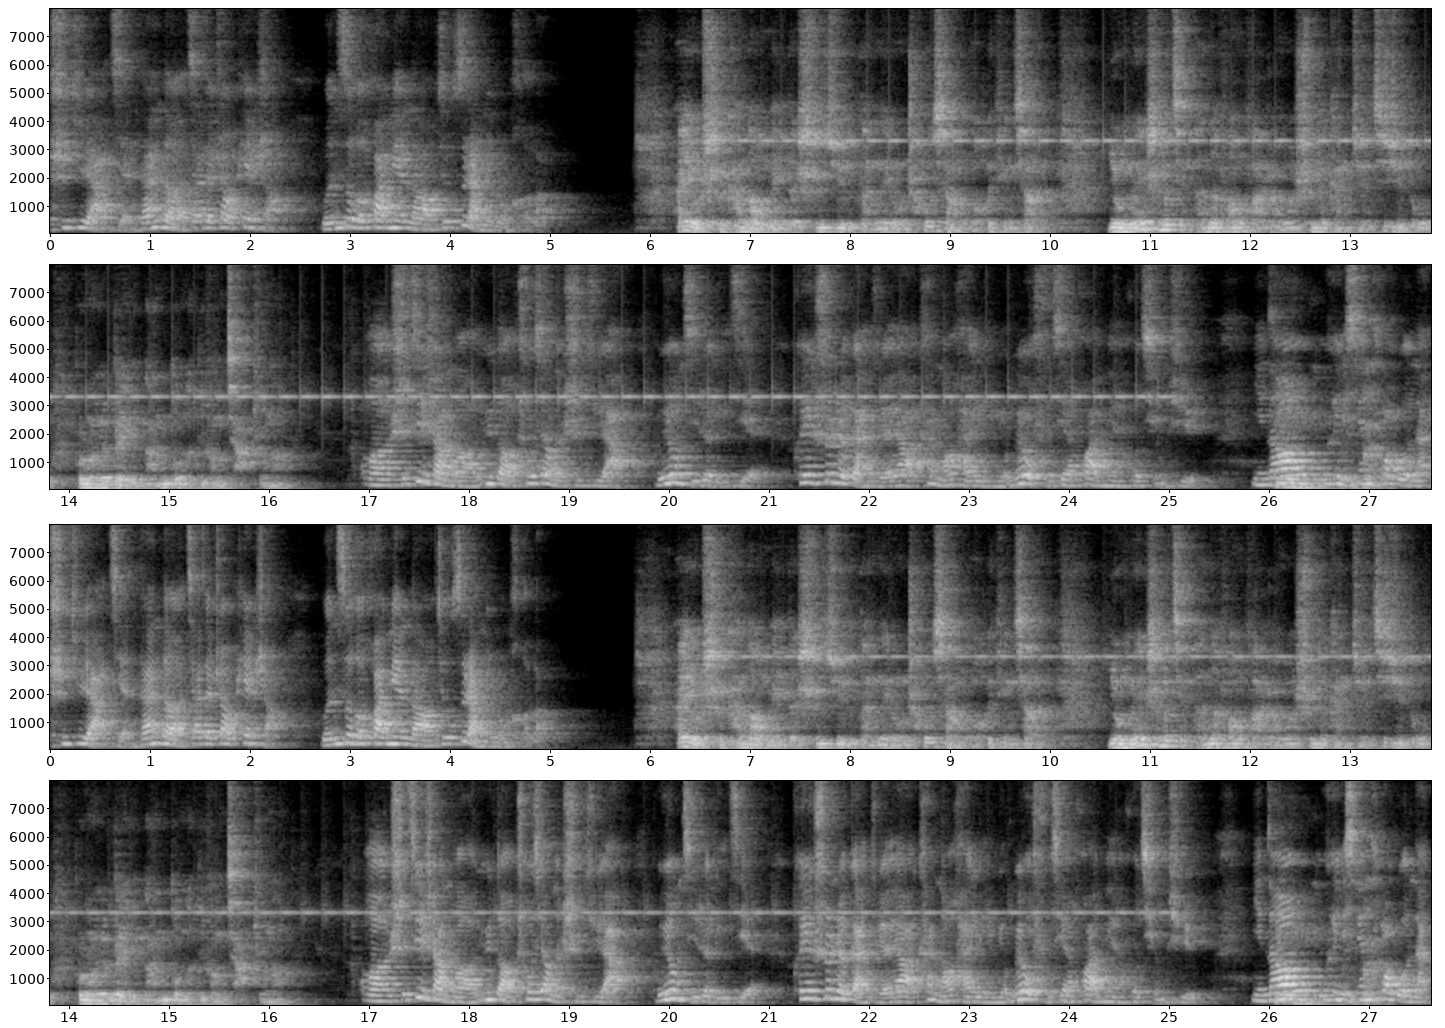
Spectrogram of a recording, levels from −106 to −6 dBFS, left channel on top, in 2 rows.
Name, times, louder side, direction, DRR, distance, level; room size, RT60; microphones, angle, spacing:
voice 1, 0.0-2.3 2.7-5.0 16.9-19.6 19.9-20.9 21.2-25.3 25.8-27.6, right 3 dB, 85° right, 2 dB, 0.6 m, -31 dB
voice 2, 5.8-16.1 26.0-27.1, left 1 dB, 10° left, -4 dB, 0.8 m, -31 dB
sound 1, 6.9-25.0, left 4 dB, 45° left, 0.4 m, -45 dB
3.0 x 2.8 x 4.3 m, 0.89 s
head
